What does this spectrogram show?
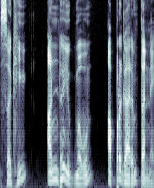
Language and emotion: Malayalam, neutral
